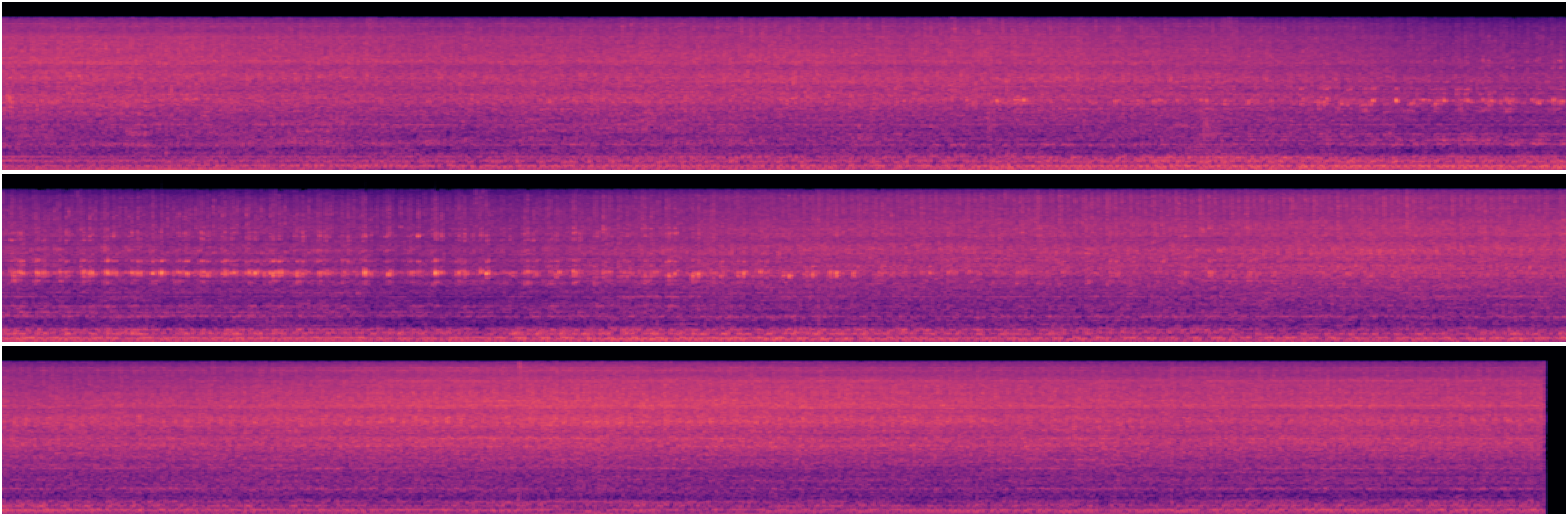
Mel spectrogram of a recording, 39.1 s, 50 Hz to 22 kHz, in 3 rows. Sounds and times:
Car: 0:00.0 - 0:39.0.

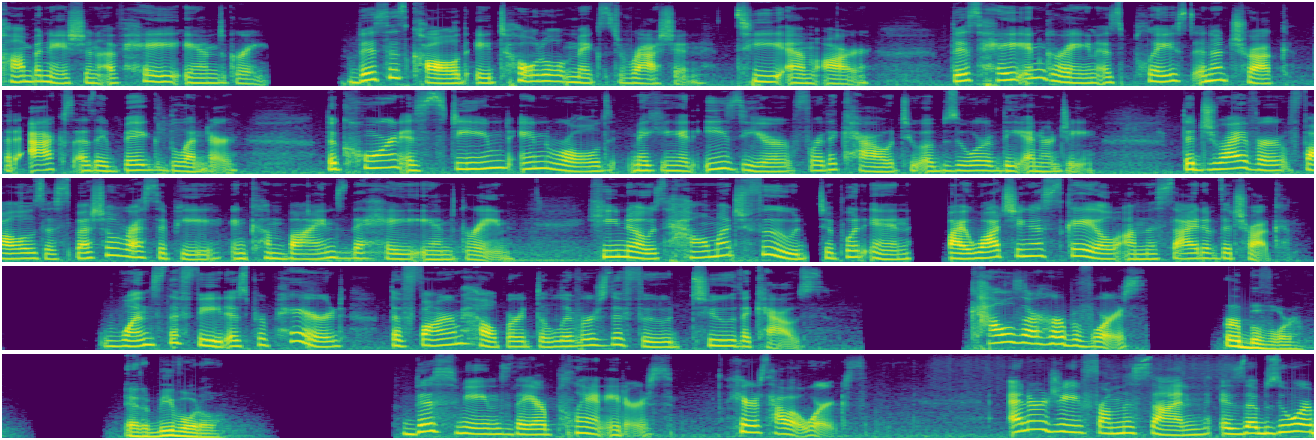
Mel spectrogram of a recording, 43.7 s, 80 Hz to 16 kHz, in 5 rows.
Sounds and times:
Speech: 0:00.0 - 0:05.8, 0:06.4 - 0:10.3, 0:10.9 - 0:16.0, 0:16.6 - 0:26.1, 0:26.9 - 0:31.8, 0:32.7 - 0:35.0, 0:35.8 - 0:36.5, 0:37.7 - 0:40.7, 0:41.7 - 0:43.7.

